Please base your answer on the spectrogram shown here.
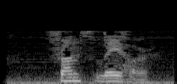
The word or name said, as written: Lehar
